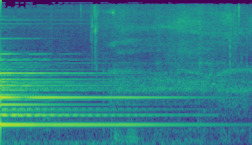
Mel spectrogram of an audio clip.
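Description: A single loud gong strike rings out, its metallic tone humming with steady overtones and fading slowly over a few seconds, with a faint low murmur underneath.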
